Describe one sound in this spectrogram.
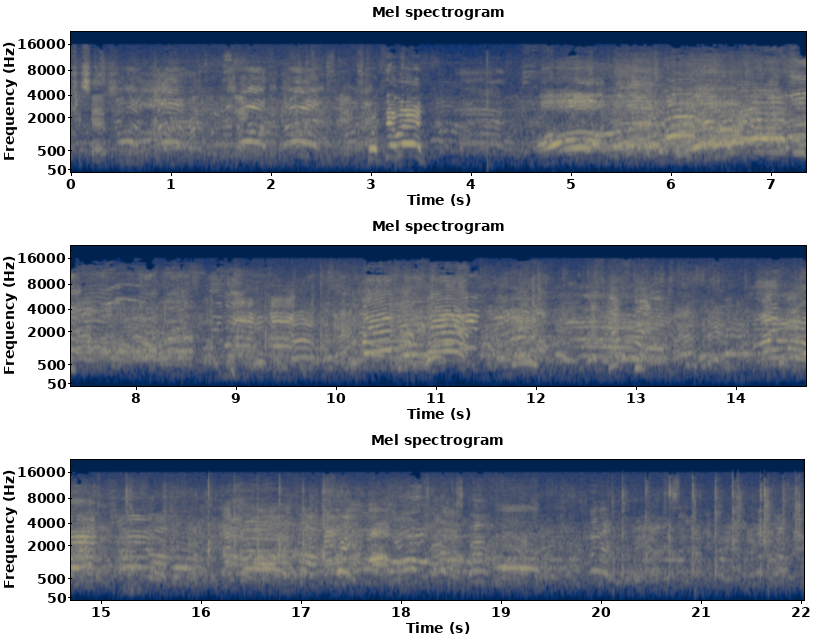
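A crowd of spectators chatters and cheers nearby, outdoors.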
